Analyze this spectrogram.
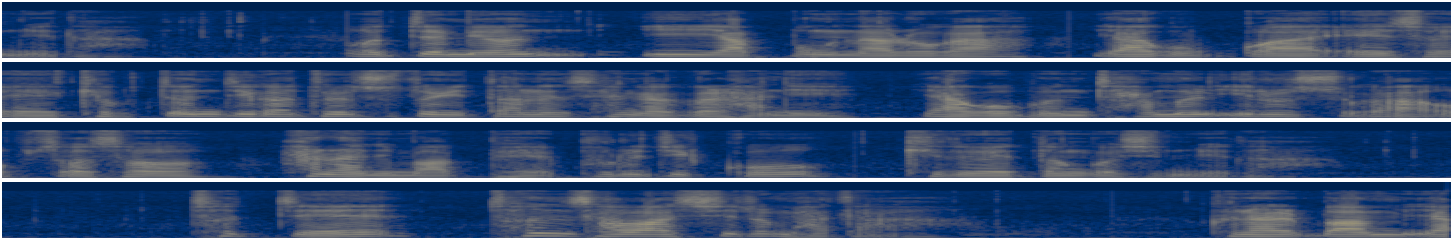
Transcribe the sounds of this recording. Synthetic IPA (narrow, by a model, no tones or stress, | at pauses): mɲḭdaʌt͡ɕ͈ʌmjʌnijap̚p͈oŋnaɾoɡajaɡuk̚k͈waʔesʰʌe̞kjʌk̚t͡ɕ͈ʌnd͡ʑiɡatwe̞ɭs͈udoit̚t͈anɯnsʰe̞ŋɡaɡɯɭɦaɲijaɡobɯnt͡ɕamɯɾḭɾuɭs͈uɡa̰ʌ̰p̚s͈ʌsʰʌhanaɲimapʰe̞puɾɯd͡ʑik̚k͈okidoɦe̞t͈̚ʌnɡʌɕʰimɲḭda | t͡ɕʰʌt̚t͡ɕ͈e̞t͡ɕʰʌnsʰawaɕʰiɾɯmɦada̰ | kɯnaɭp͈amj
